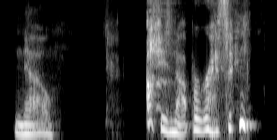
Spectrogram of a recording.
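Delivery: tired, weary, sighing voice. Retelling a doctor's answer during labor: imitating a sighing doctor. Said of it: "sighs and goes".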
